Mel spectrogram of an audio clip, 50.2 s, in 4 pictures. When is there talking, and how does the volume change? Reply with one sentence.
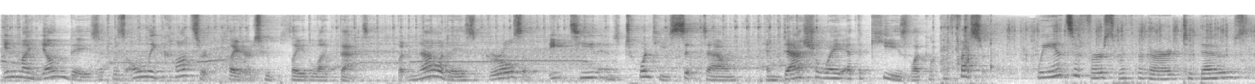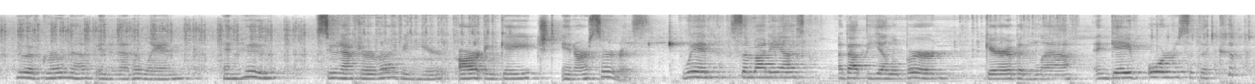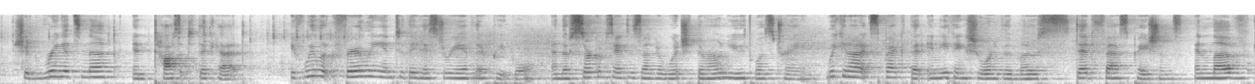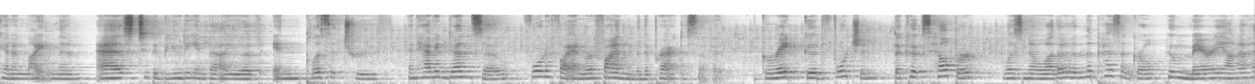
You can hear the talking from 0.0 to 50.1 s, at a steady volume.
